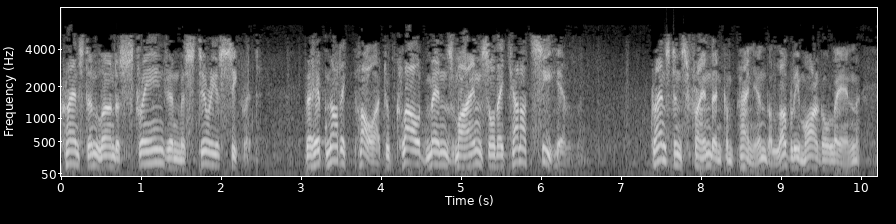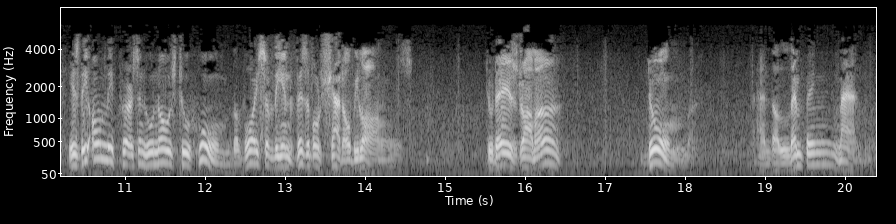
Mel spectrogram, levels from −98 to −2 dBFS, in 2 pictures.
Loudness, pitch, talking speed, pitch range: -21 LUFS, 160 Hz, 145 wpm, 140-175 Hz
